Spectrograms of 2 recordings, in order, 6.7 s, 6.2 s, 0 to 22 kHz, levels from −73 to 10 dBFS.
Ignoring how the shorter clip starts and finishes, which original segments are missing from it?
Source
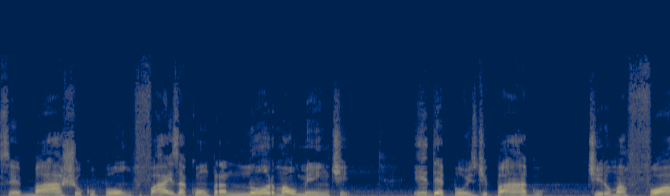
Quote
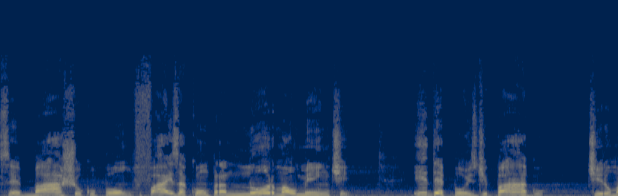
none

